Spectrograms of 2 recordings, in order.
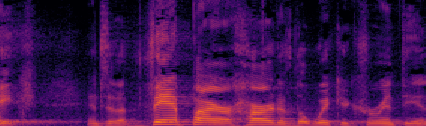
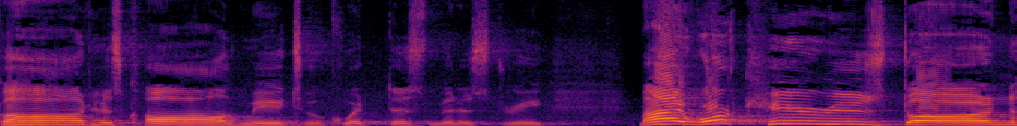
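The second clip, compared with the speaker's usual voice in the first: slow, sarcastic, scornful mocking drawl on "done"; 4 dB louder than usual. A preacher addressing his listeners, in mocking imitation. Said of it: "I'm mocking it".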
